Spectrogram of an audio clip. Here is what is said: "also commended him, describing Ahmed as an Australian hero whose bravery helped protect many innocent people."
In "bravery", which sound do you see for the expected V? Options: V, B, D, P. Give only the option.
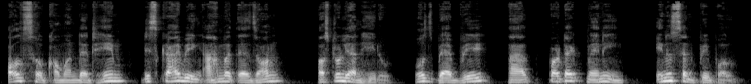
B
